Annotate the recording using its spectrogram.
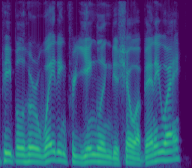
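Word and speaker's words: Yuengling: the name of that beer he's like it's Yingling bless you so I I didn't really understand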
